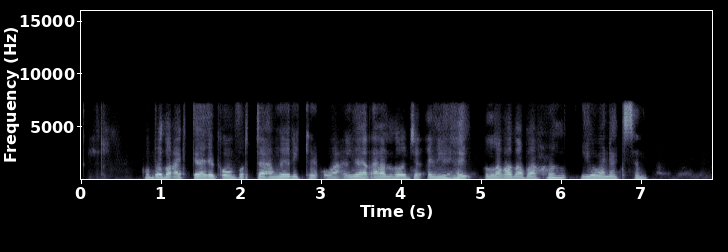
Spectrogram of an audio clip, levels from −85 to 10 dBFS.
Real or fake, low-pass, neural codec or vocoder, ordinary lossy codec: fake; 7.2 kHz; codec, 16 kHz, 1 kbps, FreqCodec, smaller model; MP3, 64 kbps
